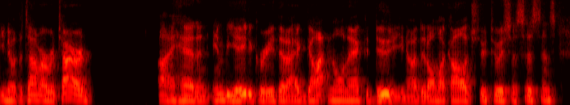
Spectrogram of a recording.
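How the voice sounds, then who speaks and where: There's a man talking at medium pitch in a Southern US accent. His intonation is fairly even, and the background is quiet. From US South, North Carolina. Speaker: company founder and CEO, Marine veteran. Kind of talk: interview. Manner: halting, many fillers.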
